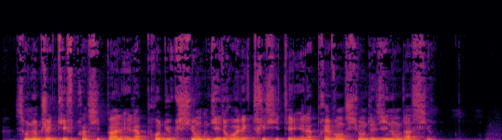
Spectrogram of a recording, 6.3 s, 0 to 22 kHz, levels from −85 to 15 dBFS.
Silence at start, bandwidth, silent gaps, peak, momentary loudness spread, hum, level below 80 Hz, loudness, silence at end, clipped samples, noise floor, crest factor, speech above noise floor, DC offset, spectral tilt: 0.2 s; 17 kHz; none; -2 dBFS; 6 LU; none; -38 dBFS; -18 LUFS; 0.85 s; under 0.1%; -52 dBFS; 16 dB; 35 dB; under 0.1%; -6 dB/octave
